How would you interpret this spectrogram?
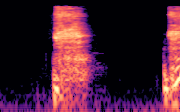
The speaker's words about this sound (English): Excuse me, I rarely sneeze on the podcast. Excuse me, babies.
